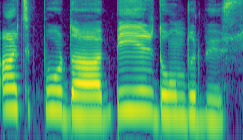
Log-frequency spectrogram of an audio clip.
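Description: A woman speaks at a high pitch on a very clean recording with a silent background. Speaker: gaming YouTuber. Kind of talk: gameplay commentary. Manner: animated, laughing.

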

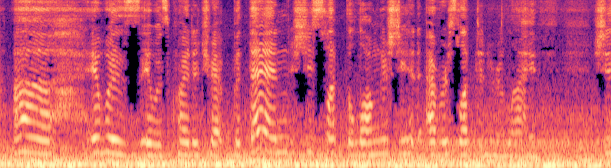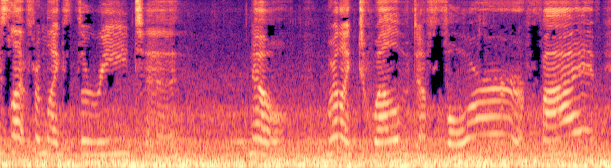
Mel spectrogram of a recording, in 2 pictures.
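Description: Loud background noise fills the clip. A woman speaks at a fairly slow pace. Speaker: new mother vlogger. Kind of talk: casual vlog chat. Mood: relaxed, cheerful. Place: car. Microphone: phone near.

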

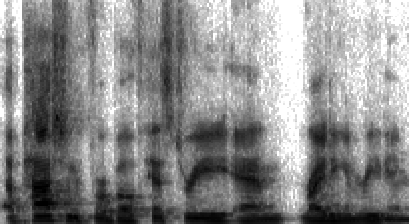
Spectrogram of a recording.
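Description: Against a quiet background, a man with an American accent speaks at a fairly slow pace with fairly even intonation. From New Jersey, US. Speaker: indie author; guest. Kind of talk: interview. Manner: halting, many fillers and repeats. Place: home room. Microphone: video call.

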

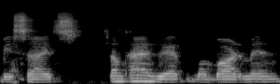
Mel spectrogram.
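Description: A man talks at a medium pitch with a Vietnamese accent. The background is quiet. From South Vietnam, Saigon. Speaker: war veteran. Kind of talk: interview. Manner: halting. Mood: calm, reflective. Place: home room. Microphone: video call.

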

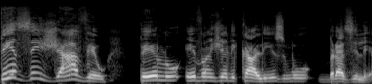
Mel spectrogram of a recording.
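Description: The voice swings very widely in pitch. The sound is dry with no echo, over a quiet background. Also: man. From Brazil, Minas Gerais. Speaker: pastor. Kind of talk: lecture. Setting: stage with audience. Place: studio. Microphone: headset.

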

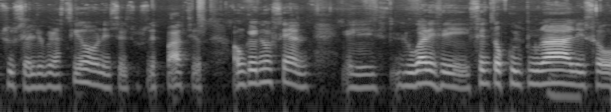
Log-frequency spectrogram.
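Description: Fairly low in pitch with a dark, mellow tone, a woman speaks at a fairly slow pace with ordinary pitch variation. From Argentina, Río Negro (General Roca); Río Negro, Argentina. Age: 60s. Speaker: Mapuche actress and cultural worker; Mapuche actress. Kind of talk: interview. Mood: warm, reflective. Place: studio. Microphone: lapel.

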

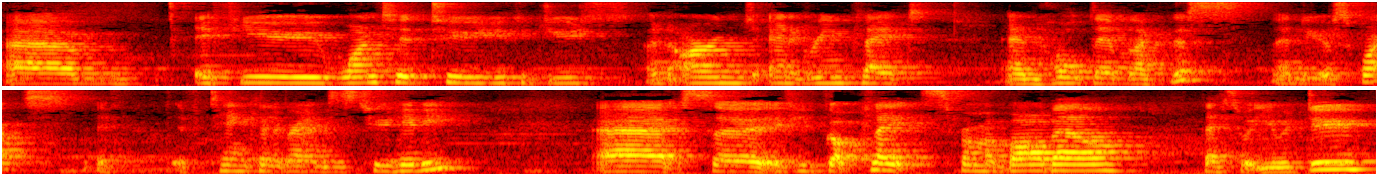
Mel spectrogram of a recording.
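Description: Light background noise and audible room echo surround a woman speaking at a fairly slow pace with ordinary pitch variation. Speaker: fitness instructor. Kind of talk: workout instruction. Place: gym. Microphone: phone near.

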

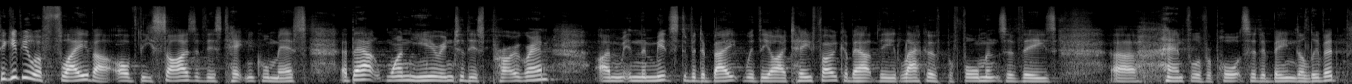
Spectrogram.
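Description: A woman speaks in a plain, everyday voice at a moderate pace. Her pitch is fairly low and her intonation fairly even. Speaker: conference speaker. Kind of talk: conference talk, storytelling. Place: stage. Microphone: headset.

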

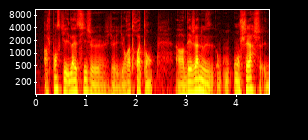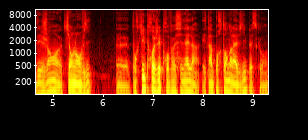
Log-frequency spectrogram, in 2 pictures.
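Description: A man speaks at a fairly quick pace in a fairly low pitch, his intonation fairly even and his tone dark and mellow. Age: 40s. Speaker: company CEO. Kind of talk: corporate recruitment interview. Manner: hesitant, many fillers and repetitions. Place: office. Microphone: lapel.

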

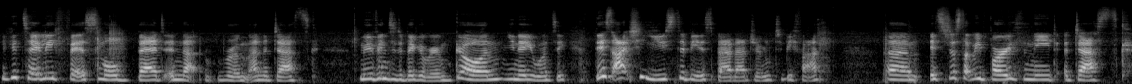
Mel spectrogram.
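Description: A woman with a British accent, a bright, sharp tone, fairly high pitch, ordinary pitch variation and a fairly quick pace. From UK. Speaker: toy building streamer. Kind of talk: casual live stream chat. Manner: animated. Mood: relaxed, playful. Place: home room.

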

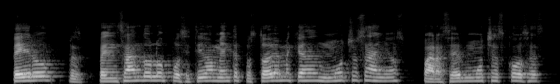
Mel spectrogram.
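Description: Over a quiet background, a man with a plain, everyday voice speaks at a fairly high pitch with fairly even intonation. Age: 30s. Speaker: YouTuber and CAD instructor; course creator, youtuber. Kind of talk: casual vlog monologue. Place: home room.

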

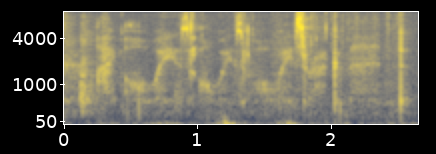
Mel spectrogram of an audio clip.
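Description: The speech is whispered by a woman. She goes along at a very slow pace. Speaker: ASMR creator. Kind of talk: ASMR bookstore checkout roleplay, chatty talk to the listener. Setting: studio, typing and book sounds. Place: home room. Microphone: studio mic.

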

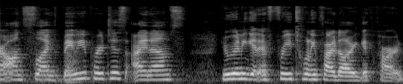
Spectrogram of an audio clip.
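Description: This woman has a high pitch and ordinary pitch variation. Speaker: couponing vlogger. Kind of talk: casual vlog chat. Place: home room. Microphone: phone near.

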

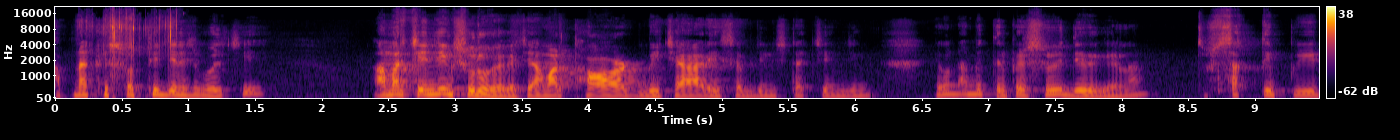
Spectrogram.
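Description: With a Hindi accent, a man speaks at medium pitch in a dark, mellow, somewhat breathy tone with lively intonation. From Varanasi, northern India. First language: Hindi (speaking Bengali). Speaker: philosopher and businessman. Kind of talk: interview. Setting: online live talk.

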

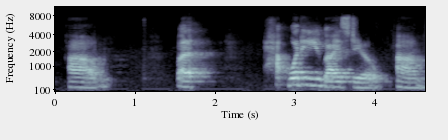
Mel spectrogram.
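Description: Audible echo from the room surrounds a woman's voice. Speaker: nonprofit board member and moderator. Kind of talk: moderated Q&A discussion. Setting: video call. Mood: warm, calm. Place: home room. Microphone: webcam.

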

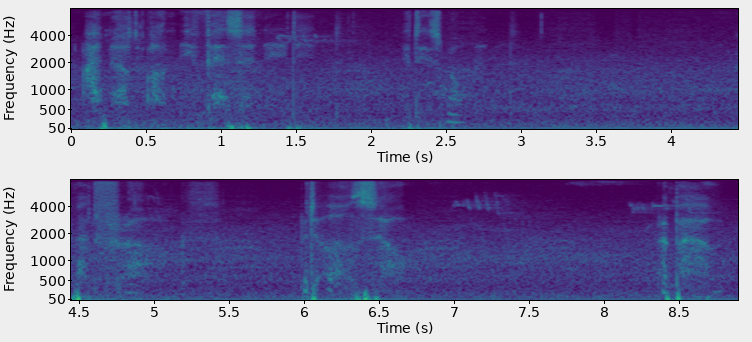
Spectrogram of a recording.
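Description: A fairly slow whisper broken by long, frequent pauses, with noticeable noise in the background. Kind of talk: ASMR whisper recorded outdoors. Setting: outdoors. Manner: whispered.

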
